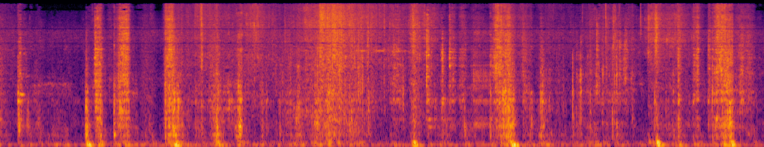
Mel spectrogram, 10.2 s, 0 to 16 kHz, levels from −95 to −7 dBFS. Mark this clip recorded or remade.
remade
